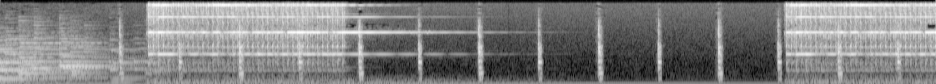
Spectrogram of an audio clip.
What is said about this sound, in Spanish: Maldito teléfono. No voy a contestar.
